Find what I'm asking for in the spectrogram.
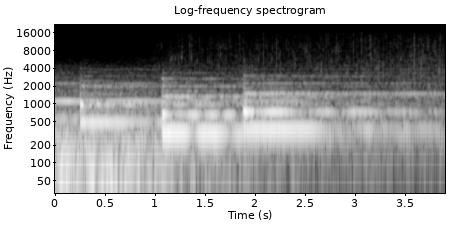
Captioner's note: water rippling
